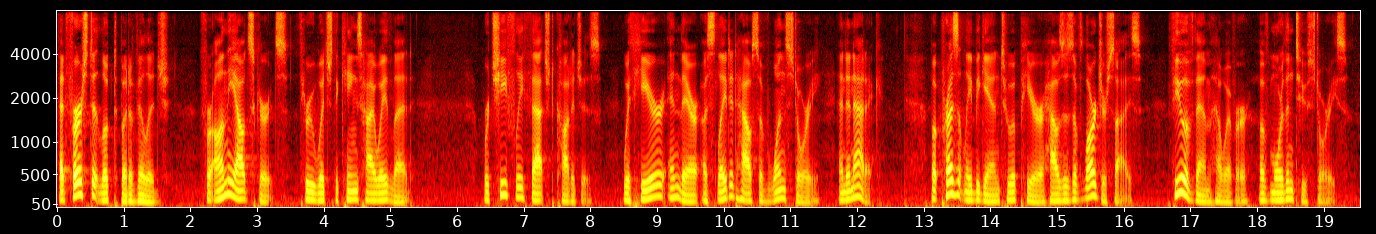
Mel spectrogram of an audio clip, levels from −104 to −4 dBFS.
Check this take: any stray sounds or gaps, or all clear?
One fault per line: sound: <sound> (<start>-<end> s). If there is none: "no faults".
no faults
